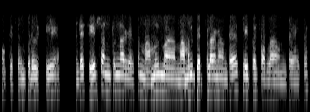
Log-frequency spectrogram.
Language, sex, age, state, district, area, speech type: Telugu, male, 30-45, Andhra Pradesh, Nellore, urban, conversation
